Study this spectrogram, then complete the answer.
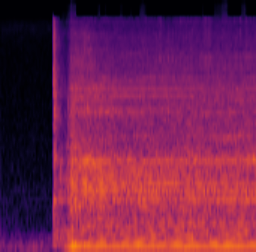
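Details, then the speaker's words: Outdoor AC unit blowing hot air, thermostat switched on: steady loud compressor hum with no condenser fan whoosh; compressor runs but fan not turning, capacitor suspected, not confirmed. "you can hear the compressor turn it on but the fans are turning so something wrong with the fan so I think we find a problem the fan is not coming on"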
